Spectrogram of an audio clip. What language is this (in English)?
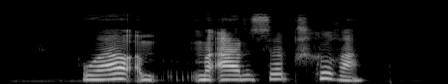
Adyghe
